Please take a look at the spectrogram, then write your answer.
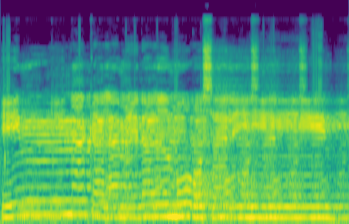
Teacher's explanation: सीन को सीटी की आवाज़ से निकालना है और रा को पुर करके पढ़ना है.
